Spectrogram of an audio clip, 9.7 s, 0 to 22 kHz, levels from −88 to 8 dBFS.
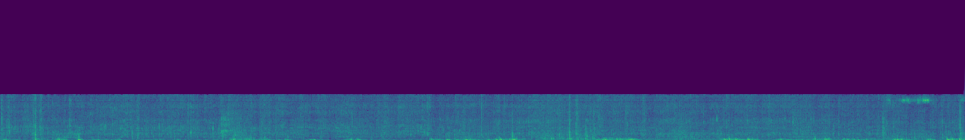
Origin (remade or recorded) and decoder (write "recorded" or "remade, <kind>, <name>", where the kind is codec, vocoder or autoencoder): remade, codec, DAC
